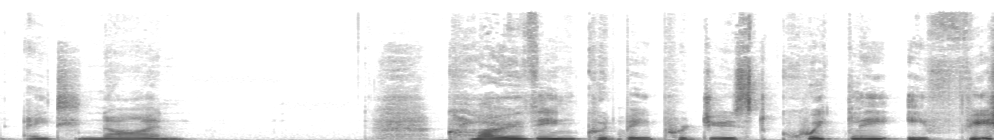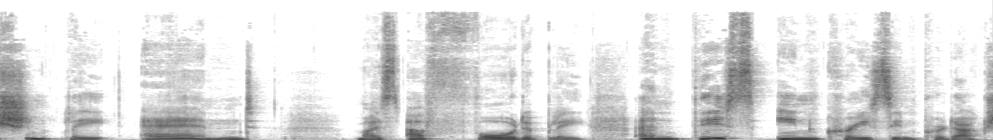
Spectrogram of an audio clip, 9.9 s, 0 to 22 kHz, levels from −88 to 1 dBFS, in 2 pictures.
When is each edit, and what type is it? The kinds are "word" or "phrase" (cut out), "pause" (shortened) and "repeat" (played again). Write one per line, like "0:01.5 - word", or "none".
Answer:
0:03.1 - word
0:07.0 - word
